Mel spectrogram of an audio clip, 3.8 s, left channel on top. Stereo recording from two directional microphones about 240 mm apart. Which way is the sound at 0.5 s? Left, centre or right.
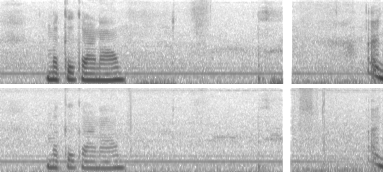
Left.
